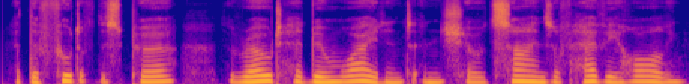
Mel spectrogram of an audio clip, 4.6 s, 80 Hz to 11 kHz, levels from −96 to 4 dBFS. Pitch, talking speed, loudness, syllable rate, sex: 195 Hz, 220 wpm, -21 LUFS, 5.5 syllables/s, female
